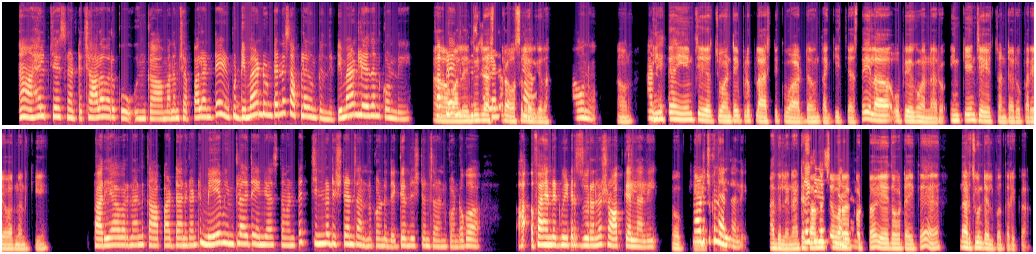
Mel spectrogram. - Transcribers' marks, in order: in English: "హెల్ప్"; in English: "డిమాండ్"; in English: "సప్లై"; in English: "డిమాండ్"; in English: "సప్లై"; in English: "డిస్టెన్స్"; in English: "డిస్టెన్స్"; in English: "ఫైవ్ హండ్రెడ్ మీటర్స్"; other background noise; in English: "షాప్‌కెళ్ళాలి"; in English: "సైకిల్"
- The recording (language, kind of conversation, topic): Telugu, podcast, పర్యావరణ రక్షణలో సాధారణ వ్యక్తి ఏమేం చేయాలి?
